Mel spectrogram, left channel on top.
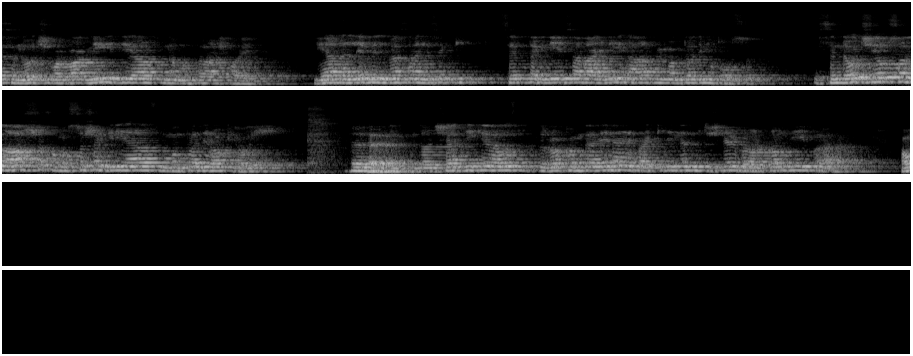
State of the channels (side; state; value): right; silent; digital silence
